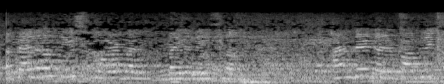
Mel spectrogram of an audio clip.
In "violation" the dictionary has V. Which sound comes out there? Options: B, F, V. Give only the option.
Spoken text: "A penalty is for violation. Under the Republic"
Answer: B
